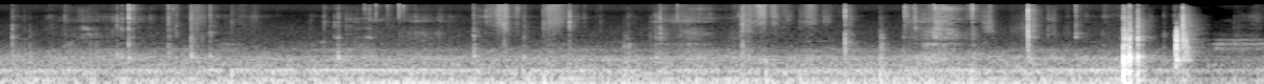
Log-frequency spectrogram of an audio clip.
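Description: Stampin' Seal adhesive tape runner laying glue strips along cardstock: short scratchy strokes and small clicks over a steady low hum. Near the end come two loud knocks as the runner is set down on the table.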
